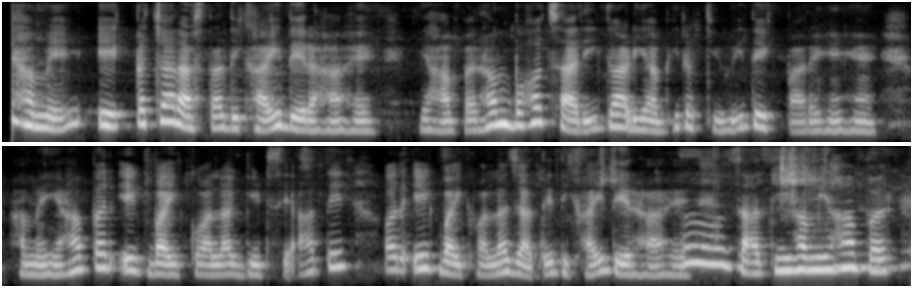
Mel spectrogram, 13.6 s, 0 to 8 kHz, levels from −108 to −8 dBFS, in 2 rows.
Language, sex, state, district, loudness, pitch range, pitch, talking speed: Hindi, female, West Bengal, Malda, -32 LUFS, 170-245 Hz, 210 Hz, 190 wpm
